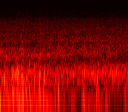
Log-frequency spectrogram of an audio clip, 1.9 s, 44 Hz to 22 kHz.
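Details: Vintage mid-1990s Vornado 280SS 10-inch 3-speed high-velocity desk fan running on medium speed; low, steady airy hum, quiet and even, no rattle.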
